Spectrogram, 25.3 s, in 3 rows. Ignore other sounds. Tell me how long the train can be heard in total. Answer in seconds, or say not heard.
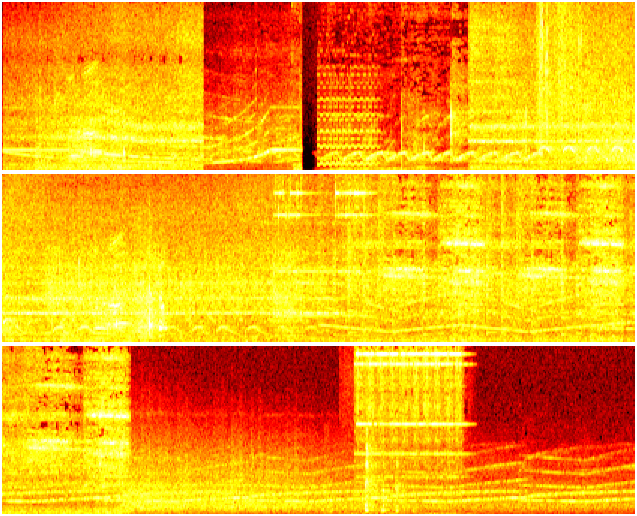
22 s.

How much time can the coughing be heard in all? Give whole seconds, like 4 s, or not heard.
4 s.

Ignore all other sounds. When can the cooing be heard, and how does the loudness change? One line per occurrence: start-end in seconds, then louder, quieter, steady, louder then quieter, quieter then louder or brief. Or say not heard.
not heard.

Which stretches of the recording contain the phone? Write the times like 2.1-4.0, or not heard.
4.2-5.1, 12.1-13.4, 21.4-23.2.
